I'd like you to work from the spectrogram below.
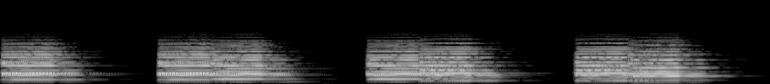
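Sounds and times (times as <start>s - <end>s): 
brass quartet MIDI chord progression in A minor: 0.0s - 1.0s, 1.6s - 7.4s.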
